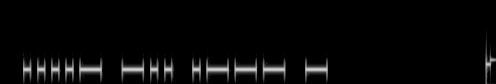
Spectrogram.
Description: Morse code, heard as a keyed tone, about 17 wpm, 700 Hz. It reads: 4DJT
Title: Four Challenging Letter-Number Combinations 17wpm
